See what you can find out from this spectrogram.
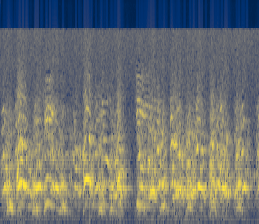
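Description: A pack of Eskimo sled dogs, led by the Wonder Dog King, barks and yelps excitedly and loudly, overlapping cries forming a continuous, clamorous chorus with only brief pauses and no talking, as they blaze a trail through storm and snow in the Yukon in The Challenge of the Yukon.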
